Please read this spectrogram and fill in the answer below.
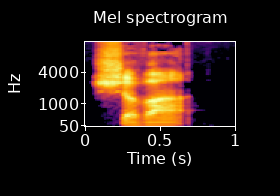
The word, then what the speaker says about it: Siobhan: My coworker actually has a daughter named Siobhan, which is spelled, get this, Siobhan, pronounced Siobhan. Which looks, yeah, basically that's Gaelic too.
